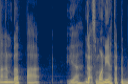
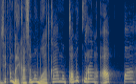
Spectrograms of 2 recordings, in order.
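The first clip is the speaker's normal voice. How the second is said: high-pitched defensive father, slowing at the end; a father protesting he gave everything; indignant father; 11 semitones higher than usual. Retold or imitated. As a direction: play the hurt father asking what more she wants. Father voiced defending himself.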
